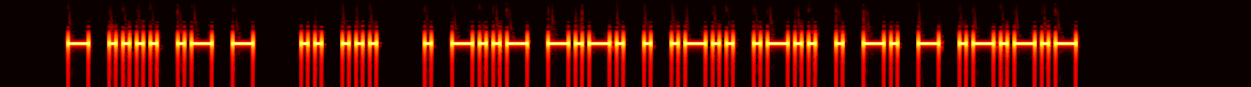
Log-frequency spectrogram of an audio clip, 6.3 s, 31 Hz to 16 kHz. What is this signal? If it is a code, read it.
Morse code, heard as a keyed tone, about 34 wpm, 700 Hz. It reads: THAT IS EXCELLENT.
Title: Sentences from Top 1000 Words 35wpm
